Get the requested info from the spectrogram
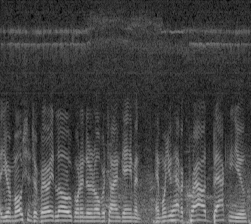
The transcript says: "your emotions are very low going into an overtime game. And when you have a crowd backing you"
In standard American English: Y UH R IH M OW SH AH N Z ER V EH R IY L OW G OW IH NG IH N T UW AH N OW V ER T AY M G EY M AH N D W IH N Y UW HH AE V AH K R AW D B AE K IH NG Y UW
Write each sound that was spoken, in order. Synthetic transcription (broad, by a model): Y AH R IH M OW SH AH N Z ER V EH R IY L OW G OW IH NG IH N T UW AH N OW V ER T AY M G EY M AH N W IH N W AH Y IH V AH K R AW D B AE K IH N Y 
